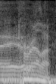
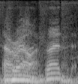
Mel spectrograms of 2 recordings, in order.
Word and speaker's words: Carolla: Carolla, like gorilla. Carolla.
